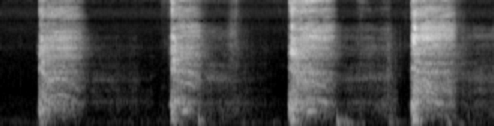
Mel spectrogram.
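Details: Four harsh, forceful coughs with faint breath noise between, a very wheezy cough after running in allergy season, with dizziness and near-fainting; cough.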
